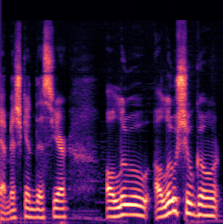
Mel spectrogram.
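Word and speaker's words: Olusegun: going to be at michigan this year olu olusugu aloo shagoon there we go i wrote down the pronunciation i'm a big fan he's a big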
